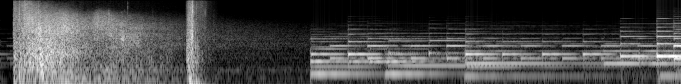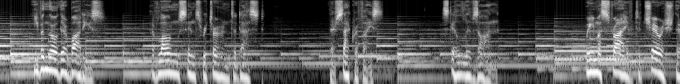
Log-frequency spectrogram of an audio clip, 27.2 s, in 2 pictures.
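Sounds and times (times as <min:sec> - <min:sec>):
firing squad gunfire volley: 0:00.2 - 0:05.0
single gunshot: 0:00.3 - 0:05.0
sustained music: 0:06.2 - 0:27.2
speech: 0:14.4 - 0:15.7, 0:16.6 - 0:18.9, 0:20.2 - 0:21.3, 0:22.5 - 0:23.6, 0:25.3 - 0:27.2.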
